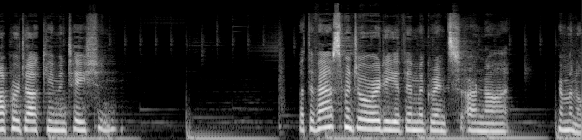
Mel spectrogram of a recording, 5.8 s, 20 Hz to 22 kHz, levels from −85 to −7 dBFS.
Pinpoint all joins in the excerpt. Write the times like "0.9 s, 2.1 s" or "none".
1.2 s, 2.7 s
